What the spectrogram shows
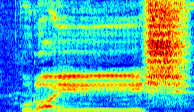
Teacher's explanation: শিন শ্বাস আওয়াজ হবে কুরাইশ, জিব্বার মাঝখানে উপরে তালুতে চাপ দিয়ে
